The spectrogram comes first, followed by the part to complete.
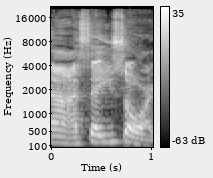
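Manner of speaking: ordinary talk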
